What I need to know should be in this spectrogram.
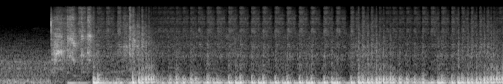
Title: poor idle, misfire left cyl.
